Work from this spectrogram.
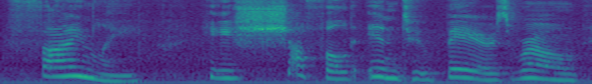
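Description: A woman reading a picture book aloud to young children in an expressive manner, addressing them directly as friends. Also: mid-range voice, extremely slow, a little hiss or hum, poor audio. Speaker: library story time reader. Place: indoors in a library, by bookshelves.

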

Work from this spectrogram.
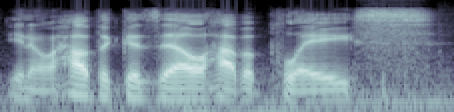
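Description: Deep-voiced man doing halting game commentary. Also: flat delivery, fairly bright tone, dull audio. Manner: halting, thinking aloud. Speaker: gamer narrating a roleplay playthrough.

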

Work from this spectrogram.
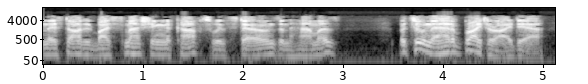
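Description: Low, husky male audiobook narrator. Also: dry recording. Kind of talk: scripted narration of a nonfiction book. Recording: dull lo-fi cassette transfer, dry.

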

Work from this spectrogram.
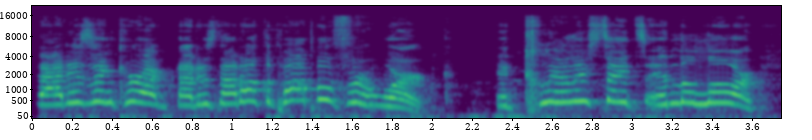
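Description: A woman streamer with a light twang, ranting in exasperated gameplay commentary with loud outbursts and laughter. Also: extremely high pitch, fast.

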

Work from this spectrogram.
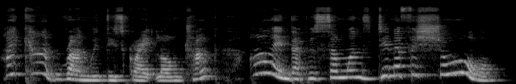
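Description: A woman's voice: low-pitched, expressive, measured pace. A woman doing vain, panicky warthogs. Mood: panicked. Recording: roomy echo.

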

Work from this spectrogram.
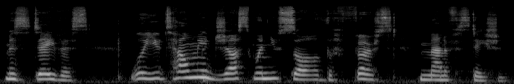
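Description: A woman playing a grave, authoritative doctor of the supernatural in a horror radio drama, speaking deliberately and giving clipped orders. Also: a little high, natural voice. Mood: grave, probing. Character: commanding, grave female doctor investigating the supernatural. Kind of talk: old-time radio horror drama acting.

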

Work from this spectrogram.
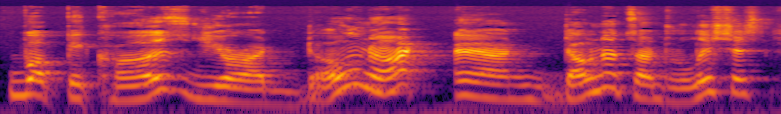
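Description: A woman's voice: medium pitch, very animated, unhurried, very noisy, pitched below the performer's own voice. A woman voicing a bemused, sheepish man in a children's storybook, hesitant and stammering. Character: bemused, sheepish man who eats donuts. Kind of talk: children's storybook read-aloud.

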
